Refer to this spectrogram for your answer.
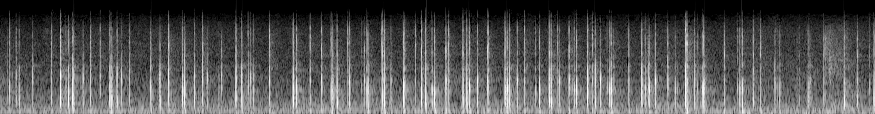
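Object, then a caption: Glass and metal smartphone. A glass and metal iPhone is tapped and scratched with a thin white stylus and fingertips, producing a rapid, uneven run of quiet, sharp clicks and scratchy ticks. Each tap dies away almost instantly, with a faint crinkly texture between the hits.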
